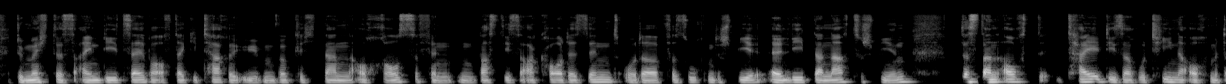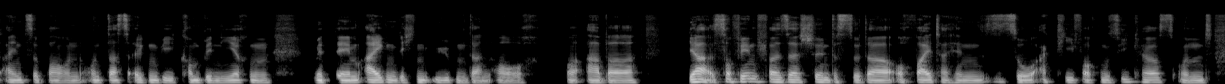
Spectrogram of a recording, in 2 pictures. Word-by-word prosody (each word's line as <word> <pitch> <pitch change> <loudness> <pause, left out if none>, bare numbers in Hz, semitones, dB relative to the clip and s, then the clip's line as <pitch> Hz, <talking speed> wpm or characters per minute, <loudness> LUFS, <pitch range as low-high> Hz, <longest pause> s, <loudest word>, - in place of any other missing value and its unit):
du 100 - +1
möchtest 100 0 +2
ein 95 -2 +3
Lied 100 -1 +2
selber 105 0 +2
auf 95 - -5
der 95 - 0
Gitarre 105 0 -3
üben, 90 -2 -4
wirklich 100 0 -5
dann 95 -1 +1
auch 95 0 -4
rauszufinden, 95 -3 -2
was 95 0 -2
diese 100 -1 -5
Akkorde 100 +1 0
sind 110 +3 0
oder 95 -2 +2
versuchen, 100 +2 -5
das 100 +1 -9
Spiel, 100 0 0
äh 100 -3 +7
Lied 100 +1 +3
dann 95 -2 +5
nachzuspielen. 110 +1 -1 0.5
Das 115 0 +4
dann 110 -1 +6
auch 115 0 +3
d - - -9 0.2
Teil 120 +1 +2
dieser 105 -3 0
Routine 105 +1 -1
auch 100 0 0
mit 95 -1 -4
einzubauen 95 -3 -2
und 95 -1 -4
das 95 0 +1
irgendwie 95 -2 -1
kombinieren 95 -1 -1 0.4
mit 95 0 +1
dem 95 0 +4
eigentlichen 100 -2 +3
Üben 95 -3 -3
dann 85 -1 -2
auch. 85 0 -5 0.3
O - - 0
aber, 90 0 +2 0.5
ja, 120 -3 +8
ist 105 - -2
auf 120 -1 +1
jeden 130 0 +2
Fall 115 -2 +1
sehr 105 -1 +2
schön, 105 -1 0
dass 100 +4 -4
du 100 - -1
da 95 -1 +4
auch 95 - -3
weiterhin 95 -2 +1
so 110 -4 -1
aktiv 105 -2 -6
auch 95 0 -2
Musik 110 +4 -5
hörst 100 -1 -1
und 90 -1 -3
100 Hz, 160 wpm, -23 LUFS, 95-105 Hz, 0.5 s, ja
